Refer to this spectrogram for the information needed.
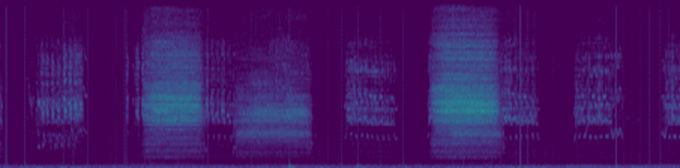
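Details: Barn owl mother grooming small chicks in a wild research nest box in Israel; uneven hissing bursts, two of them louder and fuller, mixed with faint chittering and a single knock.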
